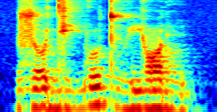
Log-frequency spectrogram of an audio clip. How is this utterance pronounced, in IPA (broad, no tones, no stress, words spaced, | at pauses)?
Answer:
zʊːdʲe̤bʊtʷe̤ jɔɾi̤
